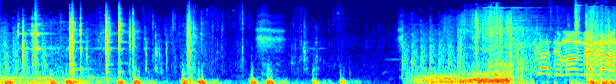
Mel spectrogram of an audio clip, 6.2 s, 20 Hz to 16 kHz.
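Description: Gunfire in the video game Call of Duty Modern Warfare 2, with a series of sharp, loud shots in bursts, then a sustained dense roar of heavy firing and explosions near the end, alongside game voice chatter.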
